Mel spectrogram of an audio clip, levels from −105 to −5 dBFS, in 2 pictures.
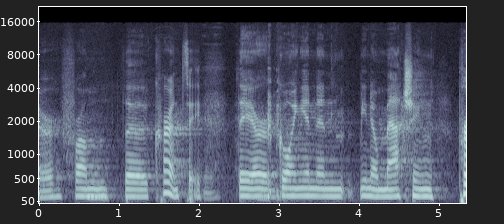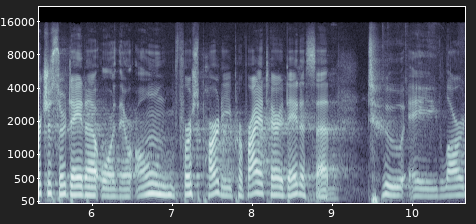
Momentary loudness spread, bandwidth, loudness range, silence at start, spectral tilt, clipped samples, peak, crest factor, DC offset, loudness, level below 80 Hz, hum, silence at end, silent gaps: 15 LU; 16 kHz; 9 LU; 0 s; -4.5 dB/octave; under 0.1%; -4 dBFS; 20 dB; under 0.1%; -22 LUFS; -46 dBFS; none; 0 s; none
